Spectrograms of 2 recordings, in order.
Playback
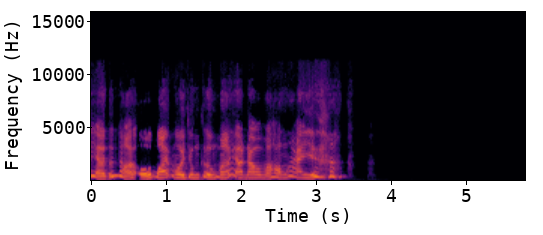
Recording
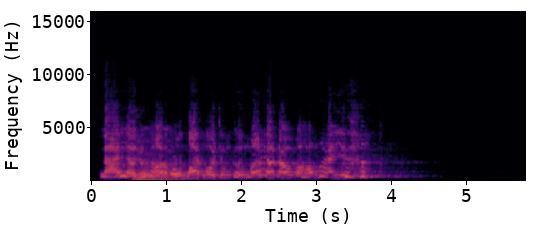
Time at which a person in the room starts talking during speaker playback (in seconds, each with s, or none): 0.5 s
